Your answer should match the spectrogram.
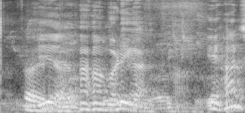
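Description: A man's voice reciting poetry in a drawn-out, sung style.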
